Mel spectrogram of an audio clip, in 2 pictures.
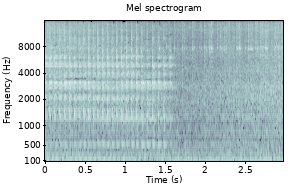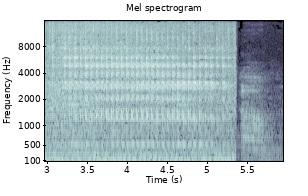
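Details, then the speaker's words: Hot rod with rebuilt 4L60E transmission, run to temperature to set fluid level: after 45 minutes to an hour a tinny metallic rattle about three per second from the bell housing; owner suspects a backed-out bolt contacting flywheel or torque converter. "To me, it sounds quite tinny, almost like there's a bolt that's backed out and is maybe contacting the flywheel or the torque converter itself."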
